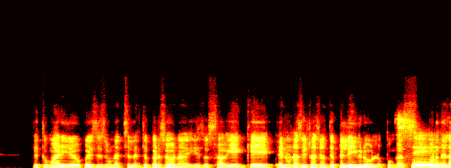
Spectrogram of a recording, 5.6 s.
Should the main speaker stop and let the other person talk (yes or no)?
yes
